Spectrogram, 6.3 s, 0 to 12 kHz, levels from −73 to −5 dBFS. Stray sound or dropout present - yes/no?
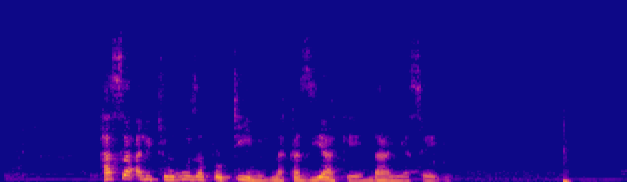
no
